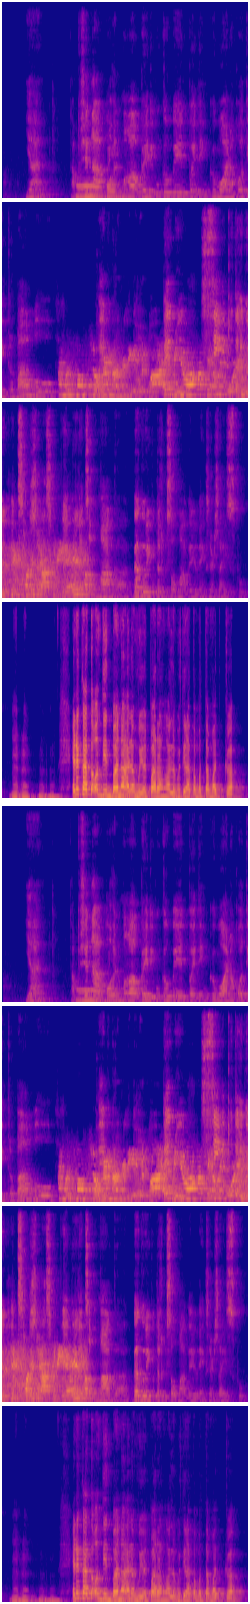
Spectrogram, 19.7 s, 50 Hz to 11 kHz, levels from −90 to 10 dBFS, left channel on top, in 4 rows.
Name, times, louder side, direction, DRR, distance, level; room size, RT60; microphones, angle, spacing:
voice 1, 0.5-0.9 1.5-5.9 6.8-14.7, right 2 dB, 25° right, 2 dB, 1.8 m, -38 dB
voice 2, 1.5-2.3 14.9-19.4, left 5 dB, 35° left, 13 dB, 0.4 m, -25 dB
sound 1, 6.0-11.6, right 4 dB, 65° right, 0.8 m, -26 dB
9.5 x 3.7 x 7.0 m, 0.88 s
head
